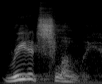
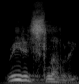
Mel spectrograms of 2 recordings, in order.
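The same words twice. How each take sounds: First: Said in the usual way. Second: "Read" said softly, much quieter the second time; softer repeat. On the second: Shown as a demonstration. Urging the audience again, softly and much quieter. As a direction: drop the voice and ease into it.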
